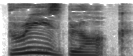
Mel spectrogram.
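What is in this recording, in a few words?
"breeze-block", British English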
